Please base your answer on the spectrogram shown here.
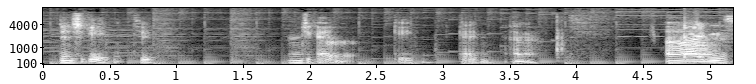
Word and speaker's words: Gaiden: game too okay okay guidance is the correct Japanese pronunciation but yeah yeah but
